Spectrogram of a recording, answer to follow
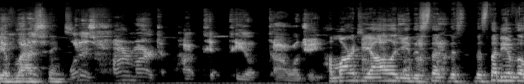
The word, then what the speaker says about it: hamartiology: And by the way, I for some reason, maybe it's my age, I botched the pronunciation of that. It's like hamartiology. Yeah.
